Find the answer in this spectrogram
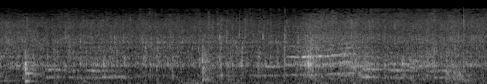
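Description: Shredded boiled chicken sizzling in hot oil in a stainless steel pot as it is stirred, being sautéed, with a few knocks against the pot, the loudest about three seconds in.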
